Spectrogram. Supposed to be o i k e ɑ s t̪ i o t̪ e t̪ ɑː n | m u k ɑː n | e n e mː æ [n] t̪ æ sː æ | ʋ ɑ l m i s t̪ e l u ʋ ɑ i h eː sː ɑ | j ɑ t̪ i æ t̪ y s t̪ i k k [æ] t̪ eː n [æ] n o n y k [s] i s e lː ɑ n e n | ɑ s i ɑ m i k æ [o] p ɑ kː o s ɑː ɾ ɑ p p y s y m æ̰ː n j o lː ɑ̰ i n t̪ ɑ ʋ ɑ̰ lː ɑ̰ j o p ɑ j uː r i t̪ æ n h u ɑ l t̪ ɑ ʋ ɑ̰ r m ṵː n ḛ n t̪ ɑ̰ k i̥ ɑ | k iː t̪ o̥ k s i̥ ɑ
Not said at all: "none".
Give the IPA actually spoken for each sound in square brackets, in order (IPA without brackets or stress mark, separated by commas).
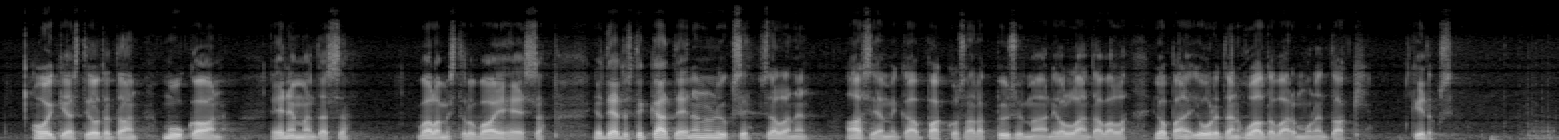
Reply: n, æ, æ, s, o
